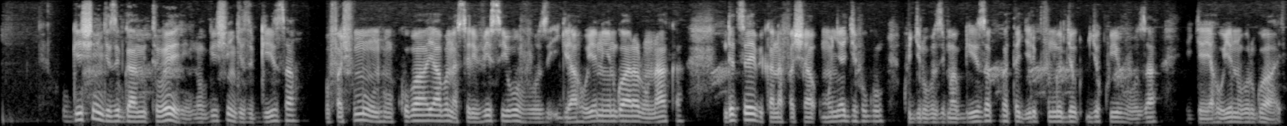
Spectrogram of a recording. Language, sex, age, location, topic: Kinyarwanda, male, 18-24, Huye, finance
